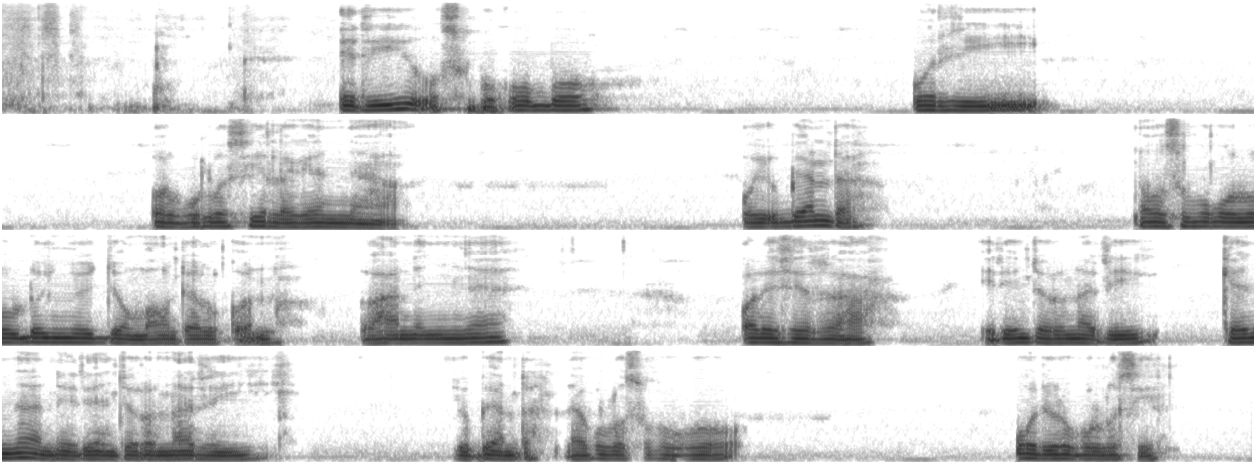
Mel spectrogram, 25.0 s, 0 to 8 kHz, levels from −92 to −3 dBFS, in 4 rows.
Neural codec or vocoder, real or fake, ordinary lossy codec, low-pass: codec, 16 kHz, 16 kbps, FunCodec, trained on LibriTTS, 50 frames a second; fake; none; none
